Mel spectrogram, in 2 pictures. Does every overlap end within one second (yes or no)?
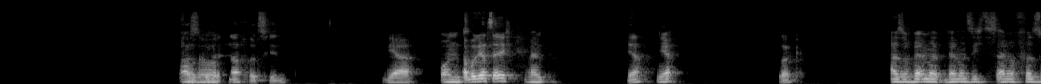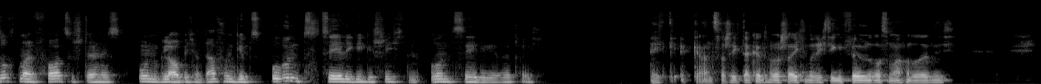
yes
